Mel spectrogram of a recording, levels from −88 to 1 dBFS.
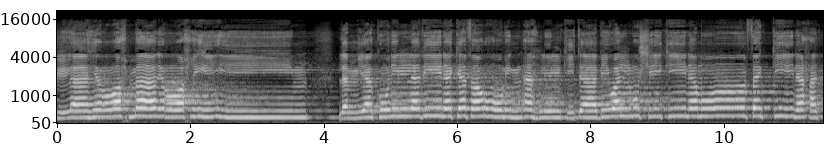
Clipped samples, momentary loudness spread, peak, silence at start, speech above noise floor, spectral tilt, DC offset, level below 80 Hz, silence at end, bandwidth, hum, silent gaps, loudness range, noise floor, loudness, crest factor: under 0.1%; 8 LU; -2 dBFS; 0 s; 20 dB; -3 dB/octave; under 0.1%; -60 dBFS; 0 s; 16.5 kHz; none; none; 3 LU; -39 dBFS; -18 LUFS; 16 dB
